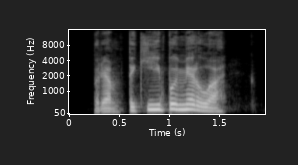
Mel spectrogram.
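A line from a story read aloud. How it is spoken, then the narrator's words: Grumbling. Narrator (Russian): пробурчала Катя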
